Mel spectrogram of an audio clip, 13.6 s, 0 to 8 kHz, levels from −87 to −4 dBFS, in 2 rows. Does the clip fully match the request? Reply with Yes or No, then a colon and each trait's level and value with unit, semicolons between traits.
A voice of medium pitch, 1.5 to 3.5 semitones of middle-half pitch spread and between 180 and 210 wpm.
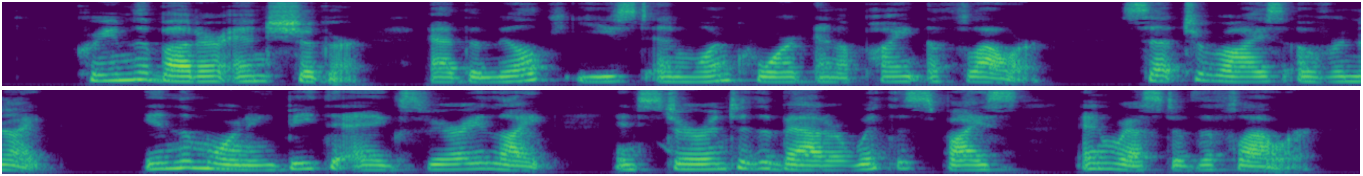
Yes: medium, 175 Hz; narrow, 2.5 semitones; average, 190 wpm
